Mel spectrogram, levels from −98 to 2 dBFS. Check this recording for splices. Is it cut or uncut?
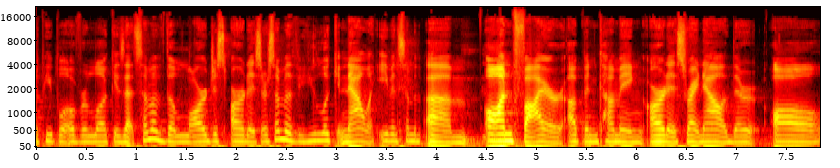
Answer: cut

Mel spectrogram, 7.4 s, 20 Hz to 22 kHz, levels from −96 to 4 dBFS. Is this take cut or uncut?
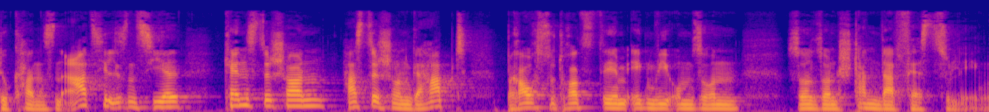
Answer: uncut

